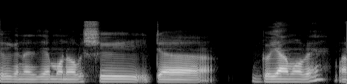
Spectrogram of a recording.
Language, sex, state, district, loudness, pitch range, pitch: Bengali, male, Tripura, Unakoti, -18 LUFS, 115-125 Hz, 120 Hz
